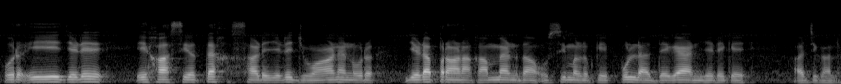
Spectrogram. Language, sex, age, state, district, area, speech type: Dogri, male, 30-45, Jammu and Kashmir, Udhampur, rural, spontaneous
